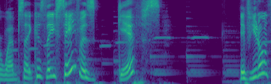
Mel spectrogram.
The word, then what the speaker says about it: GIF: cuz they save as gifts. If you don't say GIF as GIF, don't at me. That's how I say it. Um it's the word gift minus the T.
